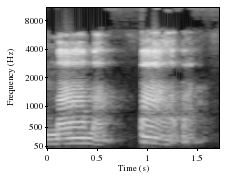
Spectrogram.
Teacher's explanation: there is a neutral tone in these words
